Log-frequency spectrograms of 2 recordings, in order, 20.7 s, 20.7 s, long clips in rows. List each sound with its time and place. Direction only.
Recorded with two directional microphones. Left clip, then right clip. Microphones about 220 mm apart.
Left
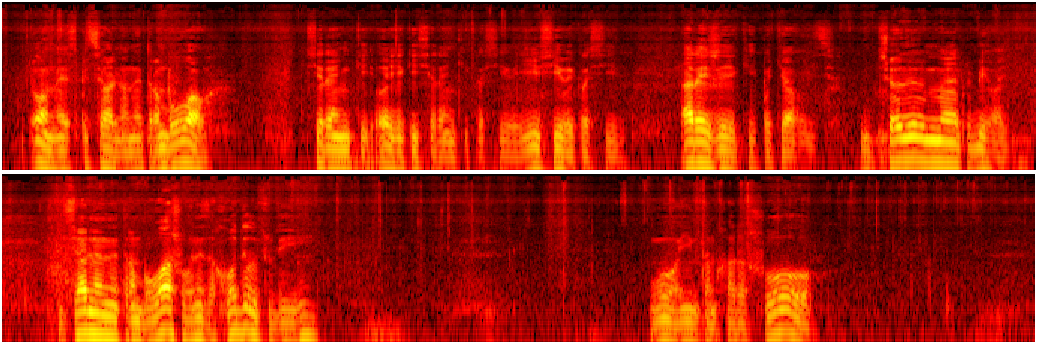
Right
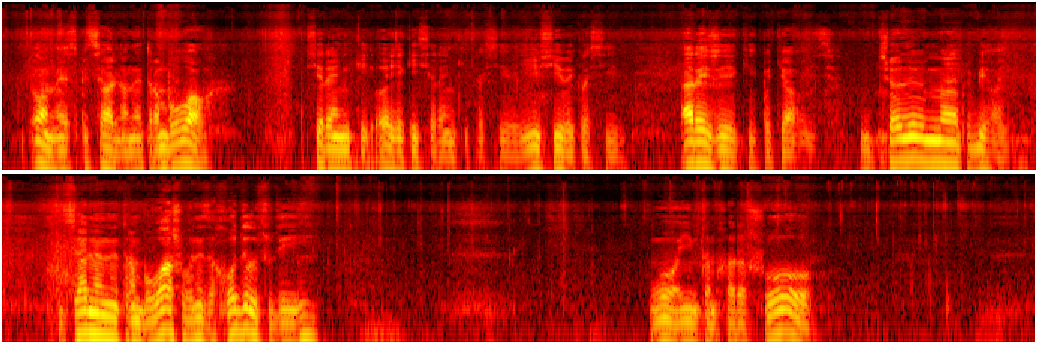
0.3 s speech: 5° right (ahead or behind)
11.0 s speech: centre (ahead or behind)
16.8 s speech: 5° right (ahead or behind)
